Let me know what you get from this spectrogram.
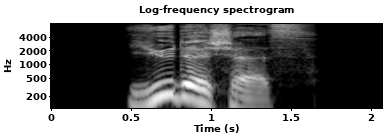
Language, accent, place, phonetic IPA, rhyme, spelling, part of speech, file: German, Germany, Berlin, [ˈjyːdɪʃəs], -yːdɪʃəs, jüdisches, adjective, De-jüdisches.ogg
- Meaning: strong/mixed nominative/accusative neuter singular of jüdisch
